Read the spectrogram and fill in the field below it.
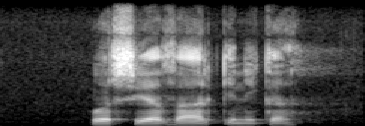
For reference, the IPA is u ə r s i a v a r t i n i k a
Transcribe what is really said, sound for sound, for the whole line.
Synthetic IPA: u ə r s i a v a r k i n i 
